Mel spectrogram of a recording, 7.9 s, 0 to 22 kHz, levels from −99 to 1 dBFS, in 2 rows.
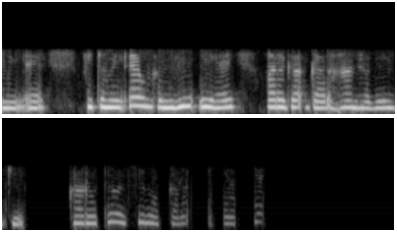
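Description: Tandem speech coding runs through the whole clip. The speech was coded twice by low-rate speech codecs, which fits an AMR-NB link followed by G.729A. The second coder reworked already damaged audio. It sounds rough, muffled and warbly, with nothing above 3.8 kHz.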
